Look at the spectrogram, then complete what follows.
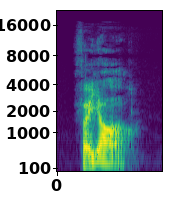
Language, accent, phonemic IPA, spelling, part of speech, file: French, France, /fa.jaʁ/, fayard, noun, LL-Q150 (fra)-fayard.wav
- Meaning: beech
